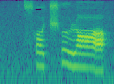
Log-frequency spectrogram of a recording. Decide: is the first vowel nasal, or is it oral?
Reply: oral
